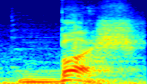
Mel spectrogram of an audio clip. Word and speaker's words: Bush: o ex-presidente dos Estados Unidos, que é o Bush.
